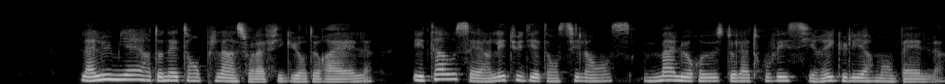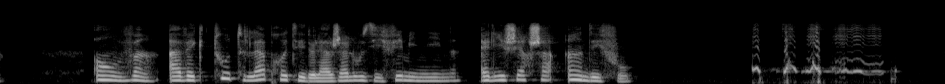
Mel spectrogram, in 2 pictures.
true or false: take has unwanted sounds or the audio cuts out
true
